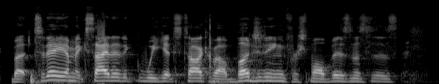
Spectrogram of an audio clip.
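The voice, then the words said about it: Voice not fully recovered. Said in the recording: “my voice is still working its way back.”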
